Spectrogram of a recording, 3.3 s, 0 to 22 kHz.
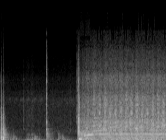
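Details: Dodge farm truck sitting over 25 years: starter churns steadily with even whirr but engine never fires; spark at points confirmed, coil power checked, suspected miswired power and earth at coil.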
